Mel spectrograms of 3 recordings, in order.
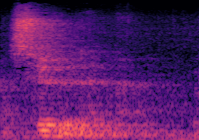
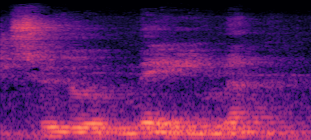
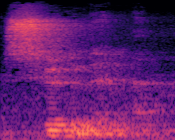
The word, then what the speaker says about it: pseudonym: كلمة اسم مستعار، كلمة اسم مستعار في الإنجليش اسمها pseudonym، مش pseudonym، pseudonym.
